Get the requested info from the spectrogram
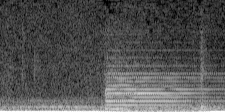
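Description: Low steady hum inside a moving lift car, then about a second in a single held electronic tone with a chime-like ring lasts about a second as the hum fades.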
